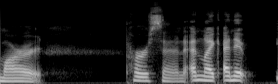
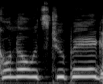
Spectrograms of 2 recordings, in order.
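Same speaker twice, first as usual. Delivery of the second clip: imitating worried fiancé; 9 semitones higher, 4 dB quieter than usual. Imitating fiancé fretting over ring.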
